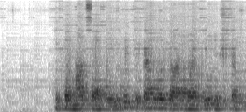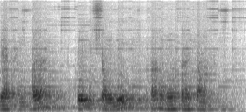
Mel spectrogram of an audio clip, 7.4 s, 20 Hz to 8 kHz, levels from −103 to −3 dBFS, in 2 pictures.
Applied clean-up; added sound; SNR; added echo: neural separator model SepFormer DNS4.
